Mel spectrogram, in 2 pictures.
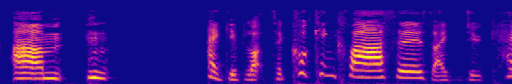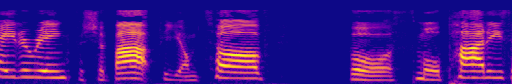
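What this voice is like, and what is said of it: Australian accent. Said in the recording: “Sometimes people know me as the ... because, you know, the accent”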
